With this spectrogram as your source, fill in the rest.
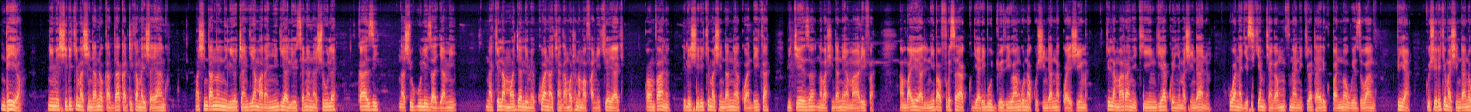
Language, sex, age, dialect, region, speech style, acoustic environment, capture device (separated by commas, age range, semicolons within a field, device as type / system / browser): Swahili, male, 18-24, Kenya - Mombasa, Kenya, focused, nature, mobile / Linux / Chrome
